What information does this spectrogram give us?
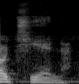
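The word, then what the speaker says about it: Occhiena: se llamaba Margarita ochena ochena con doc se pronuncia ochena eh su formación profesional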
